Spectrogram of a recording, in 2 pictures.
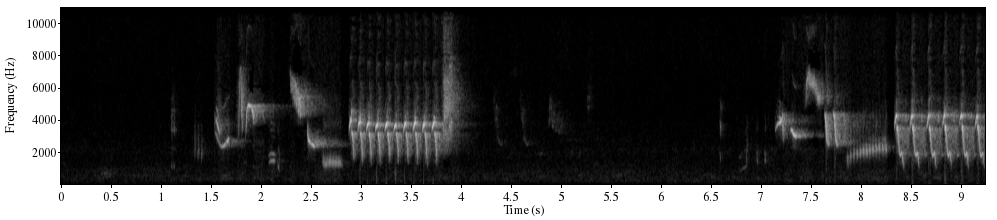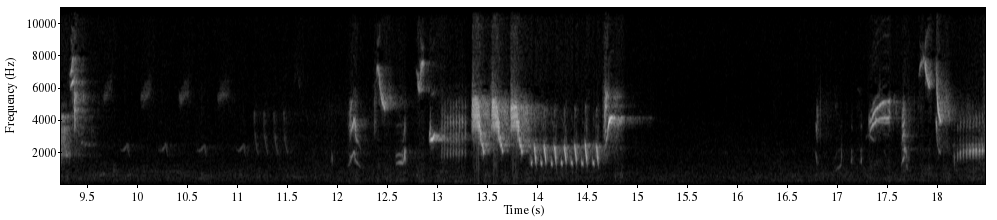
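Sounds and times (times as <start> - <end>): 
canary singing whistled notes and trills: 1.1 - 5.1, 6.6 - 15.2, 16.8 - 18.4.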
